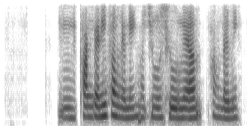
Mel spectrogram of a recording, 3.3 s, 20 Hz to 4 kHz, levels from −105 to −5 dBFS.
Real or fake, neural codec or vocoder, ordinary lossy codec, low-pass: fake; codec, 16 kHz in and 24 kHz out, 0.6 kbps, FireRedTTS-2 codec; none; 3.6 kHz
